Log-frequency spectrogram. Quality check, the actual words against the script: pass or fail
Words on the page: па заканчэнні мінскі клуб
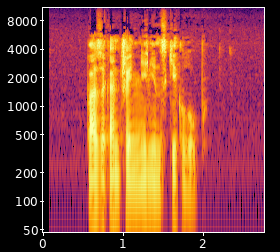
pass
